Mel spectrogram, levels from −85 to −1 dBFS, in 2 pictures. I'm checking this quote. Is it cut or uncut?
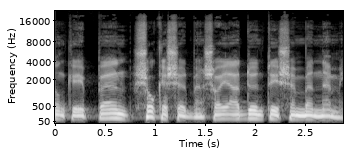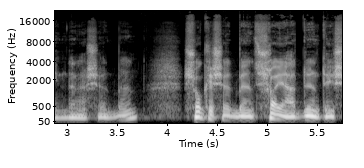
uncut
